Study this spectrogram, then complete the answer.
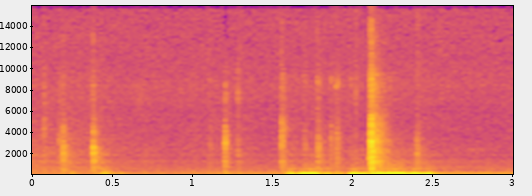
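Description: A short, quiet burst of computer keyboard typing into a search field, a few light clicks early on followed by a louder cluster of keystrokes near the end, no voice present.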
